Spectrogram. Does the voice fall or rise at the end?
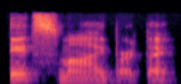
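fall. The melody descends, falling at the end. The speaker sounds sad. The speaker calls it wrong. "every time you go down, you sound sad"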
